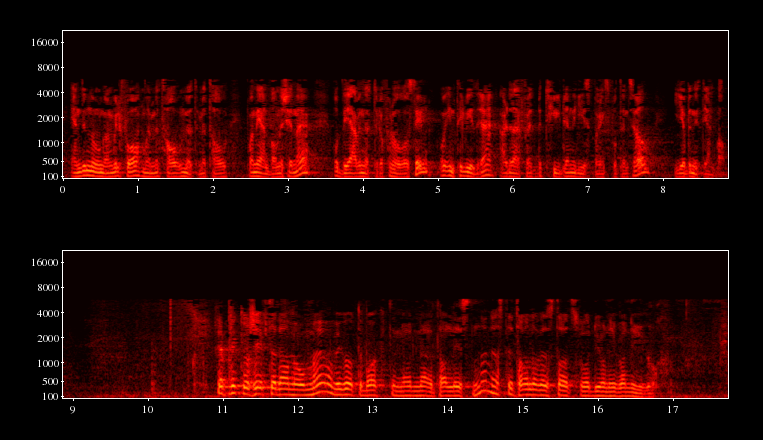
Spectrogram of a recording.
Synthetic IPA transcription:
ɛnd̪ʉnuːənɡɑŋʋɪlfoːnɔɾmɛt̪ʰɑlːmøːt̪əɾmɛt̪ʰɑl | pʰɔɛnjæːɳbɑːnəʂiːnəɔd̪ɛæɾʋɪnœt̪ʰːɪlɔfɔɾhɔlːəɔst̪ʰɪlɔɪnt̪ʰɪlʋiːd̪əɾəʔæɖɛd̪æɾfɔɾɛt̪̚bət̪ʰyːd̪lɪɛnæɾɡiːspɑːɾɪŋspʰʊt̪ɛnsɪɑːl | ɪɔbənʏt̪ːəjæːɳbɑ̰ːn̩ | ʁɛplɪkəʂɪft̪əd̪æʁmeːʊməoʋɪɡoːʁt̪ɪlbɑːkə̥t̪ʰɪlnɔdnæːʁət̪ʰɑlːɪst̪n̩ənɛst̪ət̪ʰɑːləʁəst̪ɑːt̪sʁɑːd̪jʊnɪʋɑnyːɡoːʁ

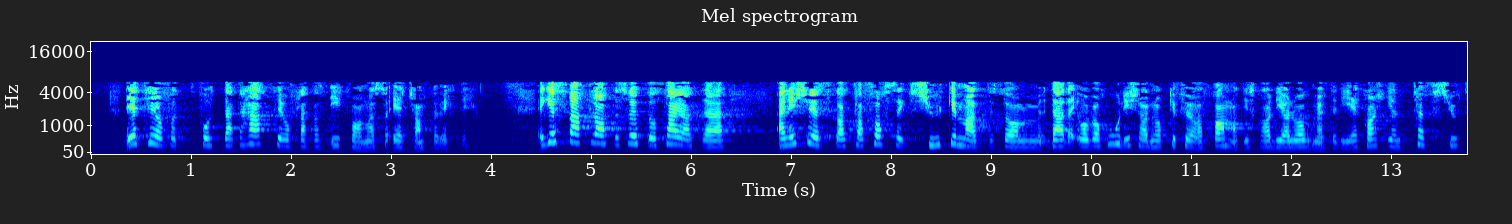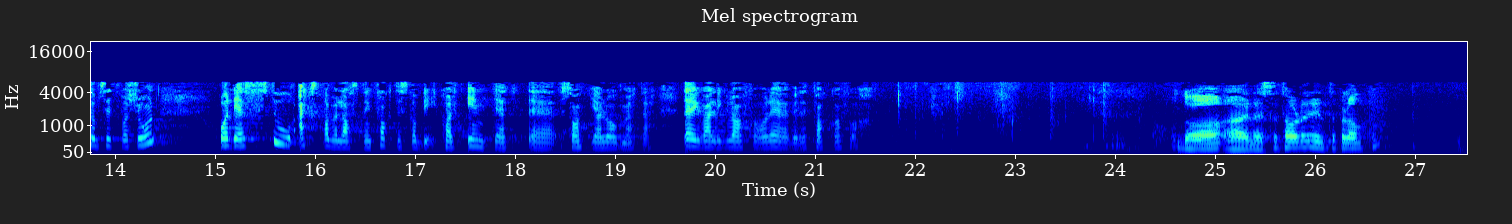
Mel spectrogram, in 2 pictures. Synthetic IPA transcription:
d̪̥ɛːt̪ʰɪlɔffoːd̪ɛt̪ːəɦæːɾt̪ʰɪlɔflɛt̪ːɑsikʰʋɑɾɑŋəsɔʔɛd̪çæmpəʋɪ̰kt̪ɪ | ʔɛːɡæʁsʋæːʁt̪ɡlɑːʁt̪ʰːɪlslʉt̪ːɔsæɪɑt̪ | ʔænɪçəskɑlt̪ʰɑːfɔʁsɛɡʃʉːkəmɛlt̪əsɔmd̪æʁd̪ɛɪʔoːʋəɾhuːd̪ɪçːəhɑʁnɔkːəføːɾəfɾɑmːɑt̪̚d̪ɪskɑhɑːd̪ɪɑloːɡmøːt̪əd̪ɪækʰɑnʂəɪɛnt̪ʰœfʃʉːk̚d̪ɔmsɪt̪ʉʋɑʂuːn | ʔɔd̪ɛæst̪uːɾɛ̰kst̪ʁɑbəlɑst̪nɪŋfɑkt̪ɪskɔblḭːkʰɑlt̪ɪnːt̪ʰɪlɛt̪sɔnt̪̚d̪ɪɑloːɡmøːt̪ə̰d̪̥ɛɛɛɡʋɛld̪ɪɡlɑːfɔɾɔd̪ɛʋɪlæt̪ʰɑkːɑfɔ̰ʁ | ɔd̪ɑːæɾnɛst̪ət̪ʰɑːləɪnt̪ɪpəlɑnt̪n̩

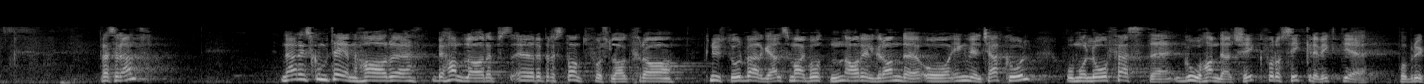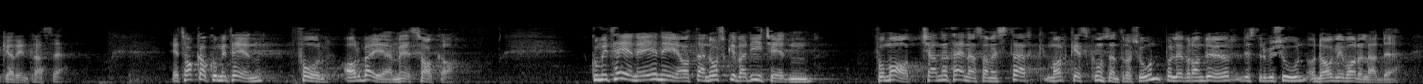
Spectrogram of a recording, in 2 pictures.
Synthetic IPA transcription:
pʰɾɛsɪd̪ɛnt̪ | næːɾɪŋskʊmɪt̪ʰeːənɦɑːɾbəɦɑnd̪lɑɾɛpɾɛsn̩t̪ʰɑnt̪fɔʂɭɑːɡfɾɑːkʰnʉːst̪uːɾbæɾɡɛlsəmɑɪboːt̪n̩ɑːɾɪlɡɾɑnd̪əʔoːɪŋʋɪlc͡çæɾkʰuːlʊmɔloːʋfɛst̪əɡuːɦɑnd̪əlsʃɪkːfɔɾɔsɪkɾəʋɪkt̪ɪəfɔɾbɾʉːkəɾɪ̰nt̪əɾɛ̰sə | ɛt̪ʰɑkːɑkʊmɪt̪ʰeːənfɔɾɑɾbæɪəmɛsɑːkɑ̰ | kʊmɪt̪ʰeːəneːnɪɑt̪̚d̪ɛnːɔʂkəʋæɖiːçeːd̪n̩ | fɔɾmɑːt̪çɛnːət̪ʰæɪnəsɑːʋæɪnst̪æɾkmɑɾkəskʰʊnsɛnt̪ɾɑʂuːnpʰɔlɛʋəɾɑnd̪øːɾd̪ɪst̪ɾɪbʉʂuːnɔ̰ːd̪ɑːɡlɪʋɑːɾəlɛd̪ːə̰

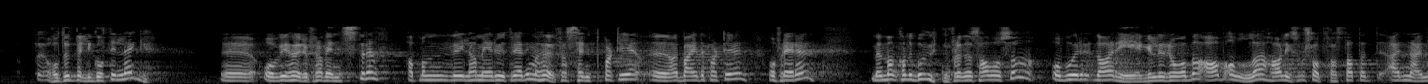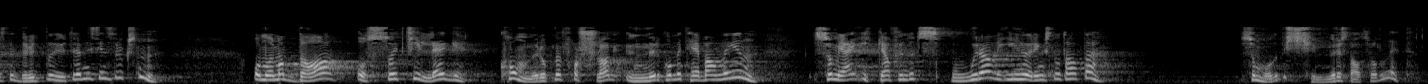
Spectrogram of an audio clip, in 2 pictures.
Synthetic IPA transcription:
hɔlt̪ʉːɛt̪ʋɛld̪ɪɡɔt̪ːɪnlɛɡ | ɔʋɪhøːɾəɾfɾɑʋɛnst̪ɾəɑt̪mɑnʋɪlhɑːmeːɾəʉːt̪ɾeːd̪nɪŋmɑnhøːɾəɾfɾɑsɛnt̪pɑʈiːəɑɾbæɪd̪əɾpɑʈiːə | ɔfleːɾə | mɛnmɑnkɑnɛɡoːʉːt̪nfɔɖ̪ɛnːəsɑːlɔsːɔ | ɔʋʊɾd̪ɑɾeːɡəlɾoːd̪əʔɑʋɑlːəɦɑɾɭɪksɔmʂɭɔt̪ːfɑst̪ɑt̪ɛæɾnæɾməst̪ɛt̪̚bɾʉd̪ːpʰɔʉːt̪ɾeːd̪nɪŋsɪnst̪ɾʉkʂn̩ | ɔnɔɾmɑnd̪ɑːɔsːɔɪt̪ʰɪlːɛɡːkʰɔmːəɾɔpːmɛfɔʂɭɑːɡʉnːəɾkʊmɪt̪ʰeːbəhɑnd̪lɪŋən | sɔmjæɪʔɪkːəhɑɾfʉnːət̪spuːɾɑʋɪhøːɾɪŋsnʊt̪ʰɑːt̪ə | sɔmɔd̪ʉbəɕʏmɾəst̪ɑ̰ːt̪sɾoːd̪n̩lɪt̪ː

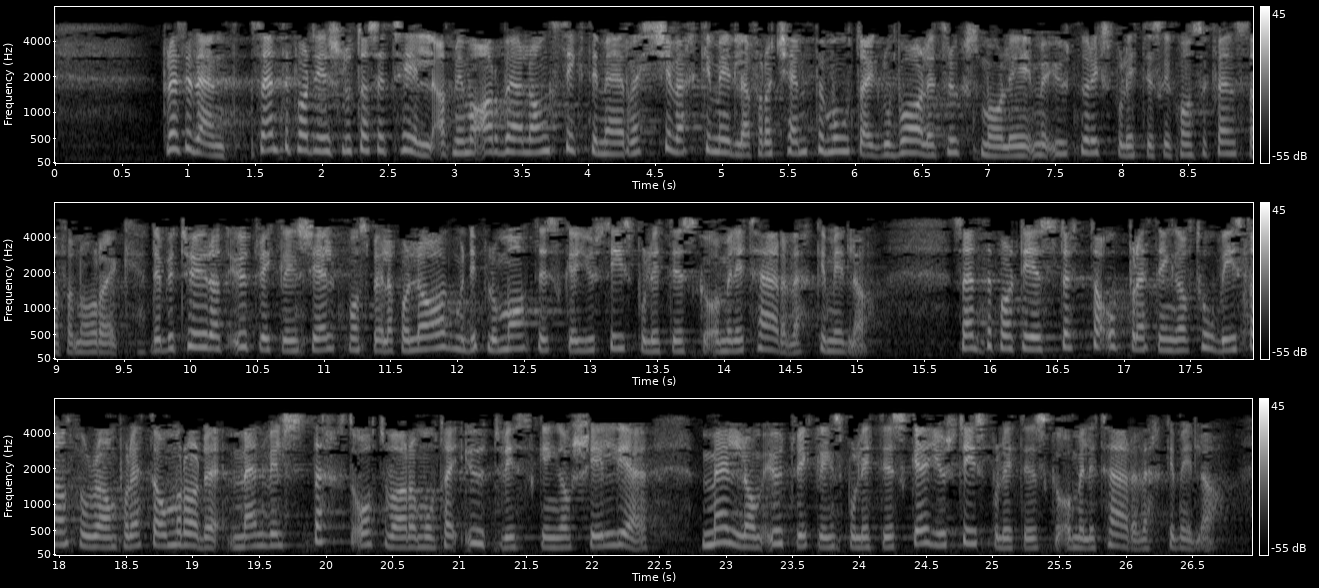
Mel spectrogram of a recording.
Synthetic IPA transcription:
pʰɾɛsɪd̪ɛnt̪sɛnt̪əpɑʈiːəʂɭʉt̪ːɑsɛɪt̪ʰɪlɑ̰t̪ʋɪmɔ̰ʔɑɾbæɪɑlɑŋsɪkt̪ɪmɛæɾɛçəʋæɾkəmɪd̪ləɾfɔɾɔçɛmpəmuːt̪̚d̪ɛɪɡlʊbɑːlət̪ʰɾʉksmoːlɪmɛʔʉːt̪n̩ɾɪkspʊliːt̪ɪskəkʰʊnsəkʰʋɛnsəɾfɔnɔːɾeːɡd̪ɛbət̪ʰyːɾɑt̪ʉːt̪ʰʋɪklɪŋsjɛlpmospɪlːəpʰɔlɑːɡmɛd̪ɪpʰlʊmɑːt̪ɪskəjʉst̪iːspʰʊliːt̪ɪskəʔɔ̰mɪlɪt̪ʰæːɾəʋæɾkəmɪd̪lə̰ɾ | sɛnt̪əɾpɑʈiːəst̪œt̪ːɑʔʊpɾɛt̪ɪŋɑʋt̪ʰuːbiːst̪ɑnspʰɾʊɡɾɑmːpʰɔd̪ɛt̪ːəɔmɾoːd̪ə̰mɛnʋɪlst̪æɾkt̪o̰ːt̪ʋɑːɾəmuːt̪ʰæɪʔʉːt̪ʰʋɪskɪŋɑʋʂɪljə | mɛlːɔmʔʉːt̪ʰʋɪklɪŋspʊliːt̪ɪskəjʉst̪iːt̪spʊliːt̪ɪskəʔo̰mɪlɪt̪ʰæːɾəʋæɾkəmɪd̪lə̰ɾ

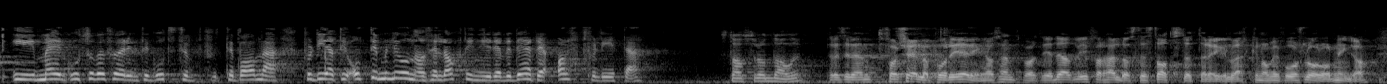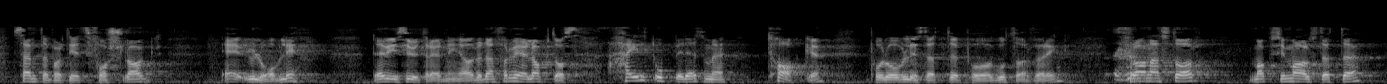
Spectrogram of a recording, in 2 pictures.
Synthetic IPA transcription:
ɪmæɪɾɡʊt̪soːʋəɾføːɾɪŋt̪ʰɪlɡʊt̪st̪ʰt̪ʰɪbɑːnəfɔɖiːɑt̪̚d̪ɪʔɔt̪ːɪmɪlɪuːnəsɛlɑkt̪ɪnɪɾɛʋɪd̪eːʈ̚d̪ɛʔɑlt̪fɔɭiːt̪ə | st̪ɑːt̪sɾɔnd̪ɑːləpʰɾɛsɪd̪ɛnt̪fɔʂɛlːəpʰɔɾɛjeːɾɪŋɑʋsɛnt̪əɾpɑʈiːəd̪ɛɑt̪ʋɪfoɾhɛld̪ɔst̪ɪlst̪ɑːt̪st̪œt̪ːəɾeːɡəlʋæɾkənɔɾʋɪfoːɾəʂɭoːɾɔɾnɪŋɑsɛnt̪əɾpɑʈiːət̪sfɔʂɭɑːɡ | ʔɛʔʉloːʋlɪ | d̪̥ɛːʋiːsəʉːt̪ɾeːd̪nɪŋɑɾɔd̪ɛːd̪æɾfɔɾʋɪhɑlɑkt̪ɔshæɪlt̪ʊpːɪd̪ɛsɔmɛ | t̪ʰɑːkəpʰɔloːʋlɪst̪œt̪ːəpʰɔɡʊt̪sɑ̰ɾføːɾɪŋ | fɾɑːnɛst̪əoːɾ | mɑksɪmɑːlst̪œt̪ːə

